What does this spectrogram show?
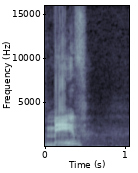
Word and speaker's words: Maeve: playing the maeve maeve it's pronounced maeve i say thing oh like westworld okay gamble's up go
